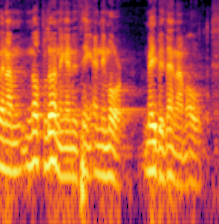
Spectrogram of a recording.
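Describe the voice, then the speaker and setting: A man with a Norwegian accent talks at a moderate pace in a somewhat breathy voice, with audible room echo around him. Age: 60s. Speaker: video journalist. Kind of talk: conference presentation.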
